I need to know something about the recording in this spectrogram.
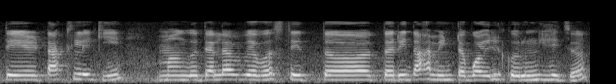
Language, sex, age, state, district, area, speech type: Marathi, female, 18-30, Maharashtra, Aurangabad, rural, spontaneous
